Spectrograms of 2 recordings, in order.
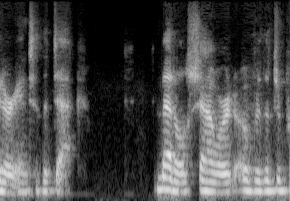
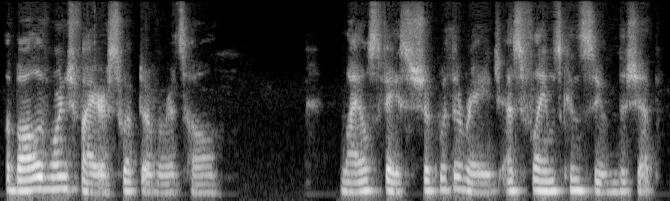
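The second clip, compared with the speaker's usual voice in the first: plain reading voice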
